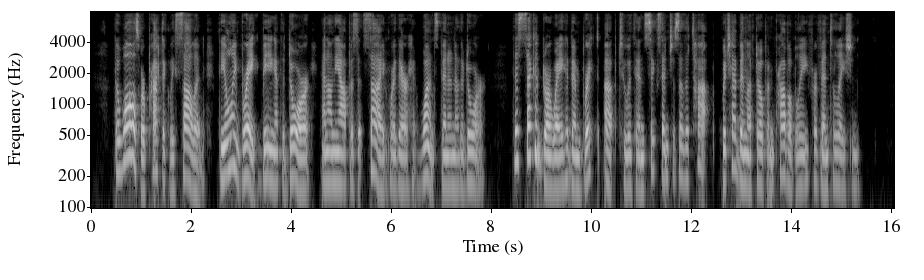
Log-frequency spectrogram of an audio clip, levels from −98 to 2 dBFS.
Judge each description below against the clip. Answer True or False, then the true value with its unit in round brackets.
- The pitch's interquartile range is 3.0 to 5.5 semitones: True (3.9 semitones)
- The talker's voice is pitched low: False (170 Hz)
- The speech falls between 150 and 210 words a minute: True (170 wpm)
